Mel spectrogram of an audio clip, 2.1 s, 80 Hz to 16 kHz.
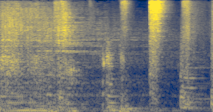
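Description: Acoustic drum kit played in an improvised band jam, over held low notes from other instruments. About 0.7 s in the full sound cuts off, leaving three separate drum and cymbal hits.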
